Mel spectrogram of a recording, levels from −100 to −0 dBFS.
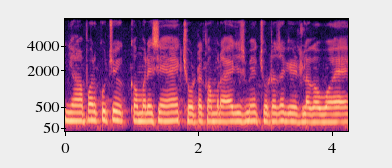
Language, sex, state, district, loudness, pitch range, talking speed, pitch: Hindi, male, Uttar Pradesh, Shamli, -13 LUFS, 170-185 Hz, 240 wpm, 175 Hz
